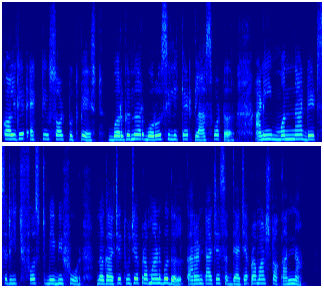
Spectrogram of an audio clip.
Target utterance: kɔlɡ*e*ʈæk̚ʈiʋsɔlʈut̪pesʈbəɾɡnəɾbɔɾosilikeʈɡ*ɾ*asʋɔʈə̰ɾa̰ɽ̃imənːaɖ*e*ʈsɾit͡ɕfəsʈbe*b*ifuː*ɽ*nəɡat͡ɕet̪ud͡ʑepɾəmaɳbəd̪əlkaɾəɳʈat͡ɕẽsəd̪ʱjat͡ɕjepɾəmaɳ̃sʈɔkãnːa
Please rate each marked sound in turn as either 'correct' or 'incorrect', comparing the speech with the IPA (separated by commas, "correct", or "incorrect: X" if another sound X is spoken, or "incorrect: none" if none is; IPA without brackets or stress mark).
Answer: correct, incorrect: l, correct, correct, correct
